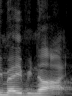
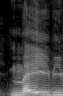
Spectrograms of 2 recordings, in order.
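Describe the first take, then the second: First: Doubtful maybe. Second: Hopeful maybe. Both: Shown as a demonstration.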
